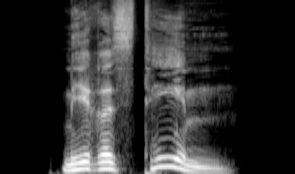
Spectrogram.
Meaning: meristem (zone of active cell division)
- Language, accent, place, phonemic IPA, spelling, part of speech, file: German, Germany, Berlin, /meʁɪsˈteːm/, Meristem, noun, De-Meristem.ogg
